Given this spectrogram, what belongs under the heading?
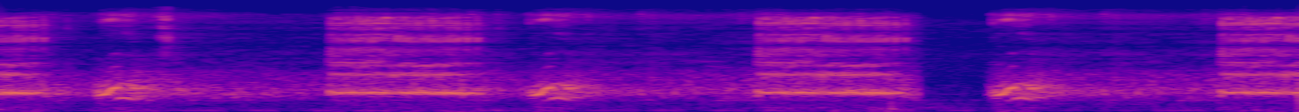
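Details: Burping compilation: repeated long, loud, rumbling burps, about six in under seven seconds, from an edited sequence; repeated burping.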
